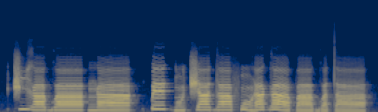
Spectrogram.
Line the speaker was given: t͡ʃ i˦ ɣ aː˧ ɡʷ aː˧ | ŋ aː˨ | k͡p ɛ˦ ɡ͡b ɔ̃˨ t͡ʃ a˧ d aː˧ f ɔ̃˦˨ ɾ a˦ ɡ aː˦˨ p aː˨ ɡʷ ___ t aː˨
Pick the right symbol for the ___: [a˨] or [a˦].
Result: a˨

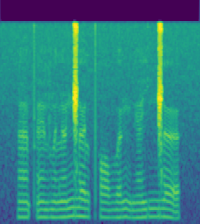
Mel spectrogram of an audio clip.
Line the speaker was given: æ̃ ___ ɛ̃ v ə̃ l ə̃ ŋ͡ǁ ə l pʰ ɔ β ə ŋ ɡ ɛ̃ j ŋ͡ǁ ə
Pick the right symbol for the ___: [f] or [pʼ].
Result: pʼ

